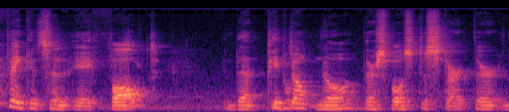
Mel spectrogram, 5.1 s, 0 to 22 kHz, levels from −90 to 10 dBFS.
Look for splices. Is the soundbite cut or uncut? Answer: cut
